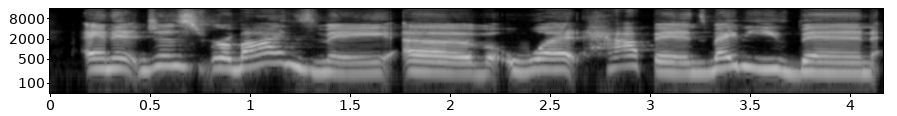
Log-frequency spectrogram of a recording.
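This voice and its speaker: In a Southern US accent, a woman speaks on a very clean recording with a silent background. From US South. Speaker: online business coach. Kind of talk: podcast monologue. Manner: conversational.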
